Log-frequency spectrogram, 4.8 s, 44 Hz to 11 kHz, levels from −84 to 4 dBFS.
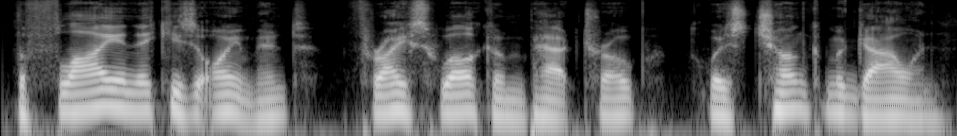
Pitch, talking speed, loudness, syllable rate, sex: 110 Hz, 150 wpm, -17 LUFS, 3.9 syllables/s, male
